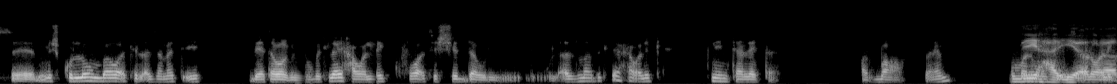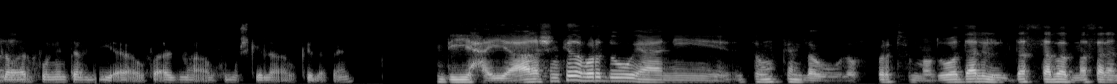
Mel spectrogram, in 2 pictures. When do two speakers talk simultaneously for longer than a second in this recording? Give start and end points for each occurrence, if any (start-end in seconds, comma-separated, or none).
10.1-11.5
